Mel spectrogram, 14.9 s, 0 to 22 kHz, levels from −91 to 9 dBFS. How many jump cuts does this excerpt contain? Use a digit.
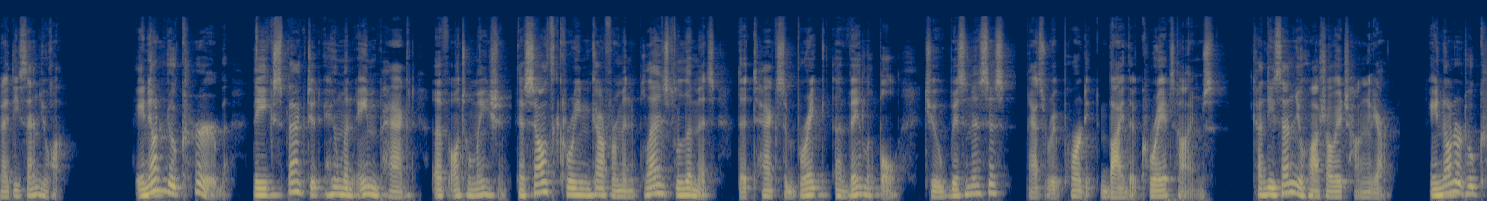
1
